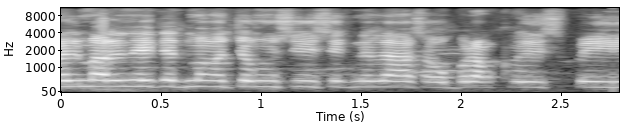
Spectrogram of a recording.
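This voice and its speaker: A man speaks at a fairly quick pace in an extremely high pitch. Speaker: food vlogger. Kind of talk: casual food review vlog. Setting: on location at a food stall. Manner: animated.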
